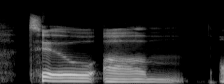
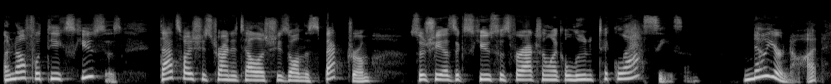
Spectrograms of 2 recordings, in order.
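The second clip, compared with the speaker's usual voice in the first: pitched way up, fed-up scolding; exasperated rant; 9 semitones higher than usual. Real, not acted. Recapper scolding Tamara over the spectrum excuse, high and exasperated. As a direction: voice climbing in disbelief at her excuses.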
